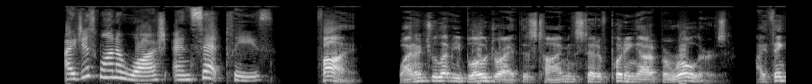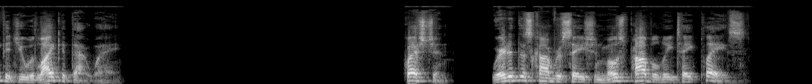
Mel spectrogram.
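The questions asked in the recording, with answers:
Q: Where did this conversation most probably take place?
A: At a beauty salon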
